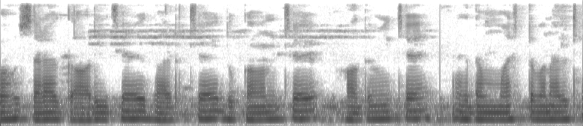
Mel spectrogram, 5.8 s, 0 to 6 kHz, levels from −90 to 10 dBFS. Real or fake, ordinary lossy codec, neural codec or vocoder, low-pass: real; none; none; 5.4 kHz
